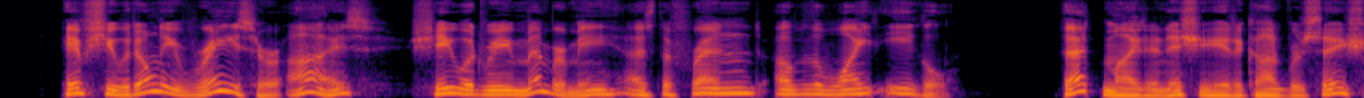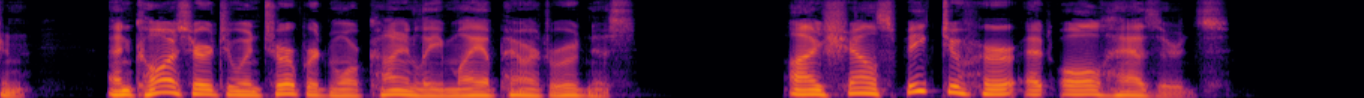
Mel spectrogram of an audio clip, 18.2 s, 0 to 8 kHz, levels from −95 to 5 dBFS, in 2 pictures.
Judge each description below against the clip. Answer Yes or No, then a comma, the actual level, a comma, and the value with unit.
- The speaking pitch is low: Yes, low, 125 Hz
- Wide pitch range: Yes, wide, 6.3 semitones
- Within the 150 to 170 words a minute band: No, slow, 135 wpm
